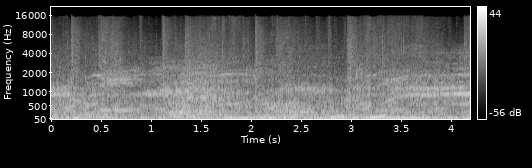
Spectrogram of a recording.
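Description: Blows land with heavy thumps.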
